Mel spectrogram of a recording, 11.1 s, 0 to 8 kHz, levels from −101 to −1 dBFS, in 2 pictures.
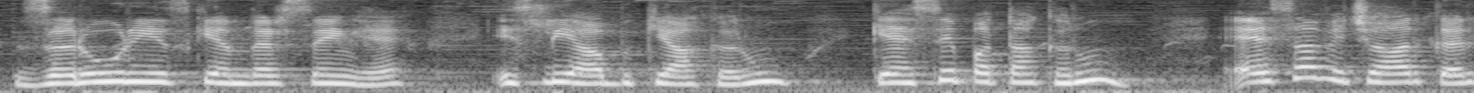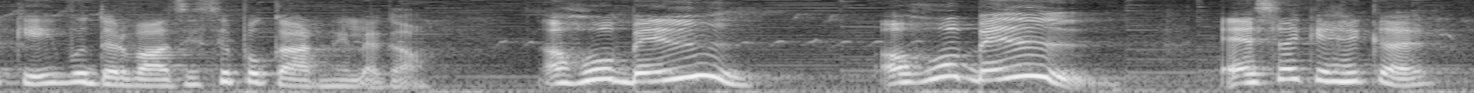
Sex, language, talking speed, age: female, Hindi, 140 wpm, 30-49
